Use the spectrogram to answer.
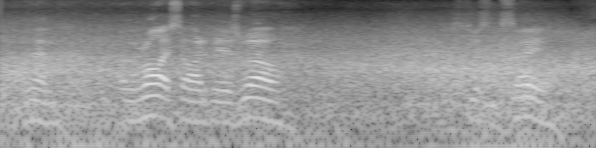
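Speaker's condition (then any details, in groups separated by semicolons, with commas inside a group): No condition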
